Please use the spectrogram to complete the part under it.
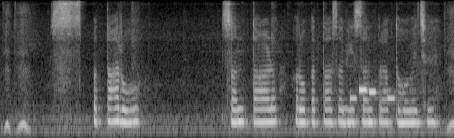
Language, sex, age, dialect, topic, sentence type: Maithili, female, 18-24, Angika, agriculture, statement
